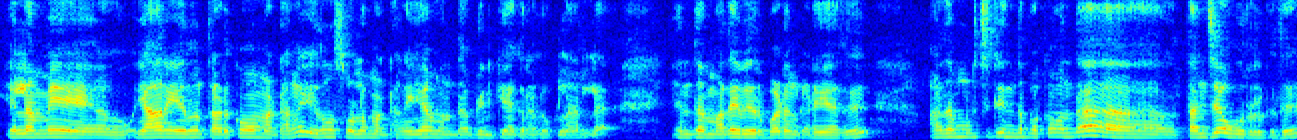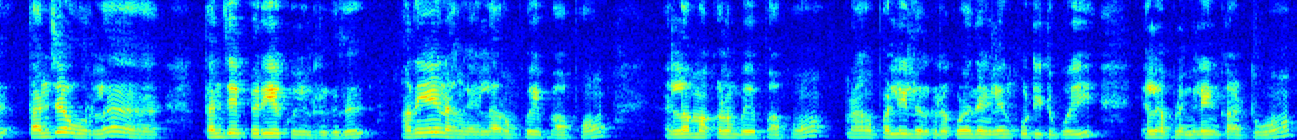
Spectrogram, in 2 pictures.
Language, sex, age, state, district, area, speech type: Tamil, female, 60+, Tamil Nadu, Ariyalur, rural, spontaneous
